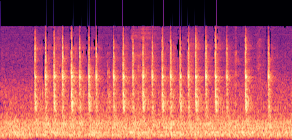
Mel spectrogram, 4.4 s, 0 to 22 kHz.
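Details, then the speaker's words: Royal Enfield UCE500 engine running: sharp, light rattling ticks about six a second over low hum, clatter from backlash (gap between teeth) among crank pinion, exhaust and inlet cam wheels; cams set too loose clatter, over-tight hum. "the pitch now gear has got particular pitch uh the crank pinion exhaust wall camv and Inlet wall cam wheel has got Pitch the pitch means uh gap between two teeth now the sound what you are getting basically is called backlash"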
